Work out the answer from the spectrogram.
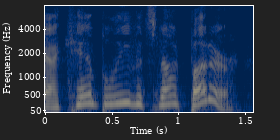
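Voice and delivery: high-pitched, pleasantly surprised gush; delighted amazement. Shown as a demonstration. Lecturer voices someone loving the butter substitute, delighted amazement. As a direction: say it amazed at how good it tastes. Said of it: "Hmm, it's so good".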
